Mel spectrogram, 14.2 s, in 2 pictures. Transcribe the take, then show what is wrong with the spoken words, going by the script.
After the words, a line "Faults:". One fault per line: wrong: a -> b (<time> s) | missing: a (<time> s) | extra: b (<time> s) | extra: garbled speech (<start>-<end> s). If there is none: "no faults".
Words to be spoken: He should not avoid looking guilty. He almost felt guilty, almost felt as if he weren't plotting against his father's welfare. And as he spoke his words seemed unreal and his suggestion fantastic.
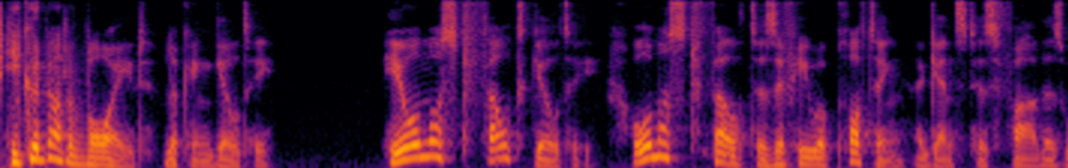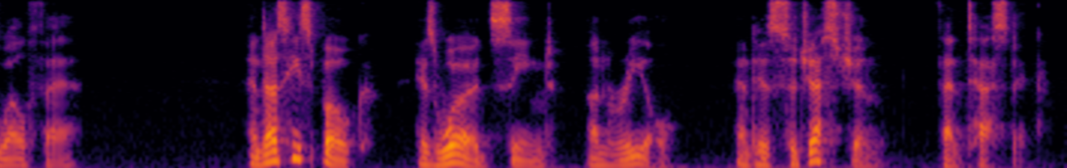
He could not avoid looking guilty. He almost felt guilty, almost felt as if he were plotting against his father's welfare. And as he spoke his words seemed unreal and his suggestion fantastic.
Faults:
wrong: should -> could (0.1 s)
wrong: weren't -> were (5.4 s)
